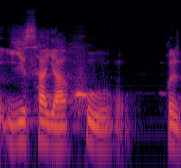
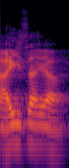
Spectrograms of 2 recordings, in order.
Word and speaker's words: 이사야: 안 띄워두세요 저자는 누구예요 이사야 히브리어는 이사야후를 줄여서 이사야라고 합니다 영어로는 아이자야 그렇게 발음을 하는데 여호와께서 구원하신다 그런 이름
